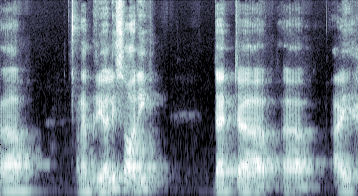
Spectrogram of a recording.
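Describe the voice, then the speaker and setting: A man with a Tamil Indian accent at a very slow pace, with audible room echo. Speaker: crypto exchange co-founder. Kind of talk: live Q&A stream. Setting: live stream. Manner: hesitant, many fillers and repeats.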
